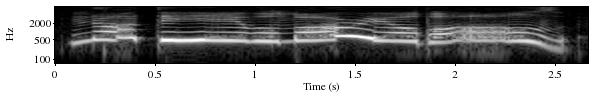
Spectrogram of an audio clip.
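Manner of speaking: high, loud, slow mock wail; hammed-up terror. Gamer dodging the evil Mario balls, mock terrified wail. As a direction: plead in over-the-top horror.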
